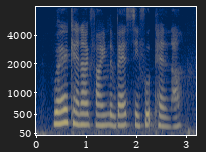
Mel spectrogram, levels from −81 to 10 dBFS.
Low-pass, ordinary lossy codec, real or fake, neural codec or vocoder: none; none; fake; codec, 16 kHz, 0.8 kbps, ZipCodec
